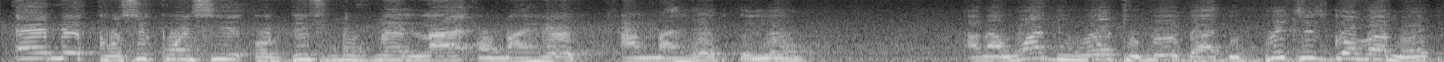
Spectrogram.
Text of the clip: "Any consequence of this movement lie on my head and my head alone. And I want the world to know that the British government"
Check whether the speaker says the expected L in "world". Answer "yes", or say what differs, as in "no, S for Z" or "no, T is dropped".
no, L is dropped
